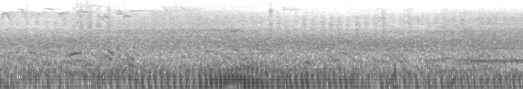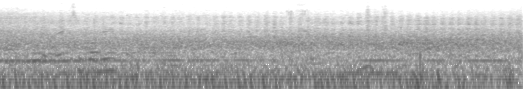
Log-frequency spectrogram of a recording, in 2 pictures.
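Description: Steady outdoor background noise by a railway line, with faint voices. A low rumble swells briefly about two seconds in, and a steady hum comes in about halfway through.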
